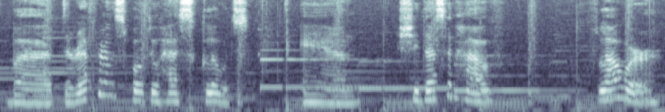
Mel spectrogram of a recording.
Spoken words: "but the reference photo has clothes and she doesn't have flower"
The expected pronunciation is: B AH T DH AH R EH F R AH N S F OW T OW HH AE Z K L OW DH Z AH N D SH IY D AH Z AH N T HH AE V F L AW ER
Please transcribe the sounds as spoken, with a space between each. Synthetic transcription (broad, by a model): B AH T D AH R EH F R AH N S P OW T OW HH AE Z K L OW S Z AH N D SH IY D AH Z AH N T HH AE V F L AW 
